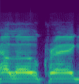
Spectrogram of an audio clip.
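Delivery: high-pitched machine voice. Retelling how a robot sidekick was first voiced: robotic Dalek voice. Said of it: "his version was very robotic".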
